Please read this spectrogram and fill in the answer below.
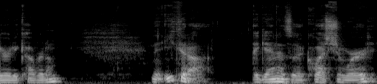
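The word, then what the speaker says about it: いくら: And then ikura, again, as a question word, it should be atamadaka. It is, but it's also acceptable to be pronounced flat, as you can see here. So, actually, you're relatively free here. You can say ikura or ikura, and it's fine.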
